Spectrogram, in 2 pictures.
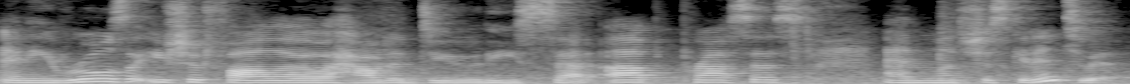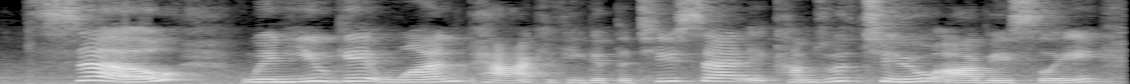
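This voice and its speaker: A woman's voice: medium pitch, fairly bright tone. Upbeat woman in an echoey room. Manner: upbeat, informal, chatty. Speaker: product presenter. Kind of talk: casual product demonstration. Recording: echoey room with faint noise.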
